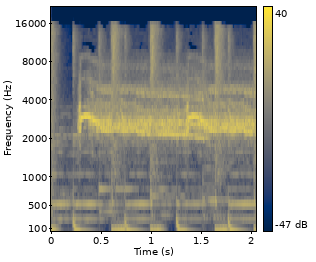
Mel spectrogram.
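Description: An eagle screech sound effect: one long, high, slightly wavering scream starting about a quarter second in and held for over two seconds. Under it runs a steady thumping dance beat.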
